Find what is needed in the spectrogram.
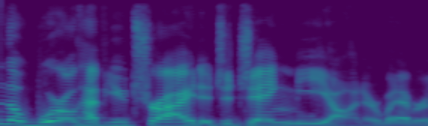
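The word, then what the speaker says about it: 짜장면: It's pronounced jajangmyeon.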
